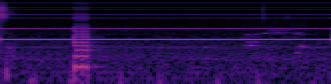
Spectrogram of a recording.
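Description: A steady, high electronic tone with several thin overtones, held without change. It sounds like interference or a whine on the broadcast audio line. About half a second in, a voice briefly says 'I'.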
